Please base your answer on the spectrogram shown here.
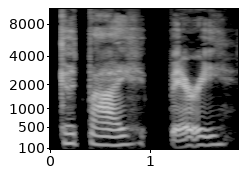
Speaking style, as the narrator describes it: she whispered

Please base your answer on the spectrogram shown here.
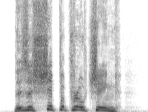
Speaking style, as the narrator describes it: shouted Adi

